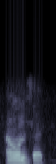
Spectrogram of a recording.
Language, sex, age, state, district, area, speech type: Telugu, male, 18-30, Telangana, Bhadradri Kothagudem, urban, conversation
